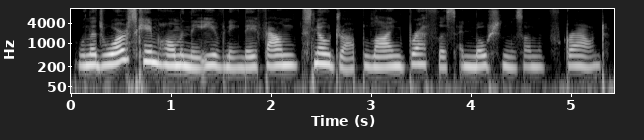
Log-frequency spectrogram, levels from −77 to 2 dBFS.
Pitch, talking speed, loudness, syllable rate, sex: 215 Hz, 200 wpm, -16 LUFS, 4.9 syllables/s, female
